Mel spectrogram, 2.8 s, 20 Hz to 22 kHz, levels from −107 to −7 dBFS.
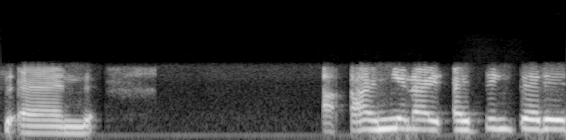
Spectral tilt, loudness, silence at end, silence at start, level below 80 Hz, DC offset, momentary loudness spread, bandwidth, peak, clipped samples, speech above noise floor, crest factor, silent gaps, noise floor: -9.5 dB/octave; -24 LUFS; 0 s; 0 s; -64 dBFS; under 0.1%; 10 LU; 4.2 kHz; -8 dBFS; under 0.1%; 42 dB; 16 dB; none; -65 dBFS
